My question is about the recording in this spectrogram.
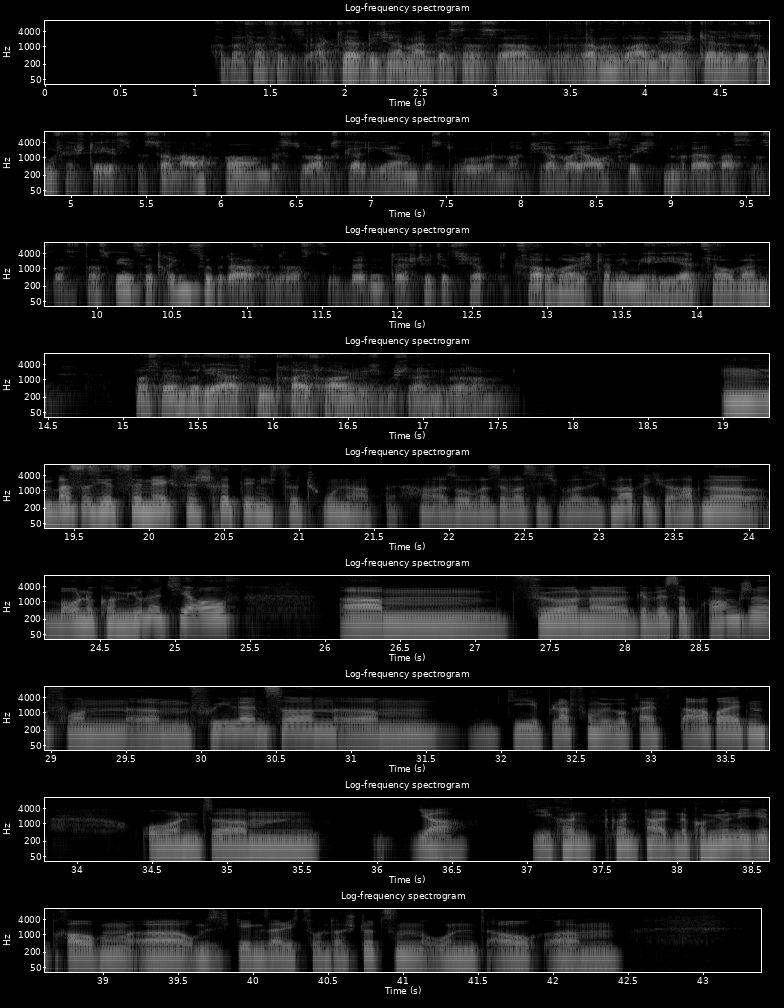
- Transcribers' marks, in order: none
- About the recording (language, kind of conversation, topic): German, advice, Wie finde ich eine Mentorin oder einen Mentor und nutze ihre oder seine Unterstützung am besten?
